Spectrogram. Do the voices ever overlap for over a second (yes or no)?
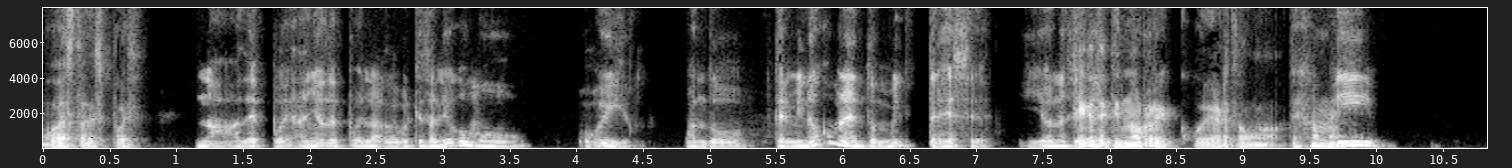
no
